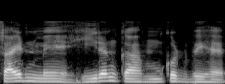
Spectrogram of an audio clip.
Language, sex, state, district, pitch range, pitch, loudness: Hindi, male, Jharkhand, Palamu, 125-145 Hz, 135 Hz, -16 LUFS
